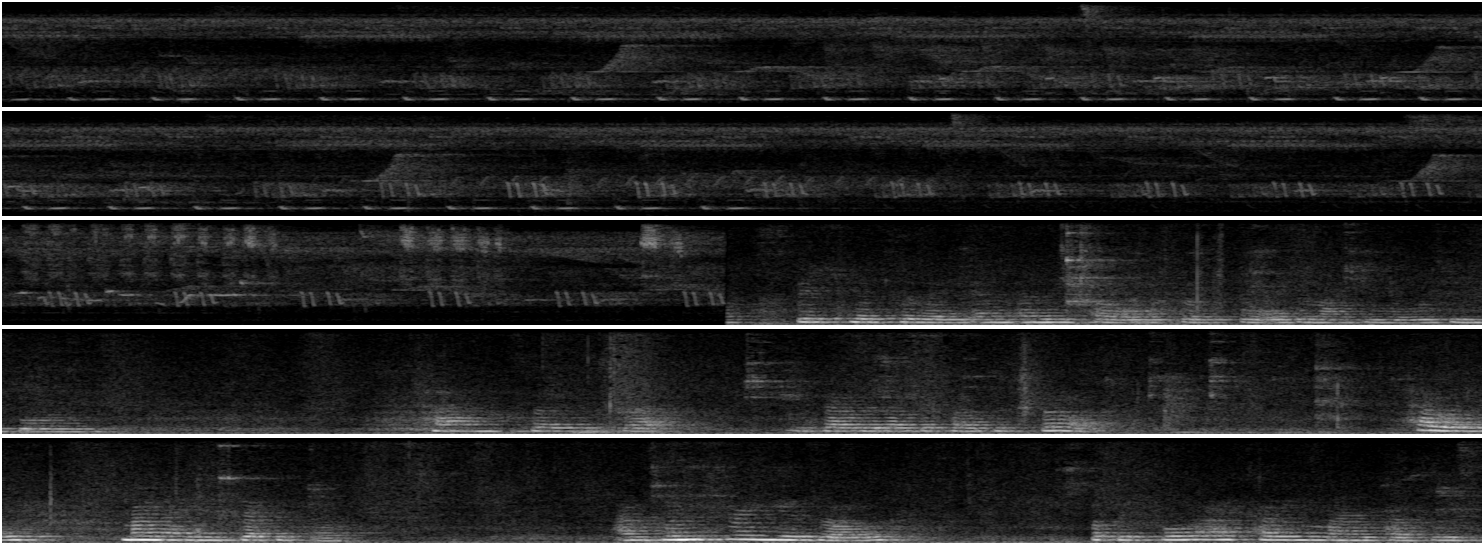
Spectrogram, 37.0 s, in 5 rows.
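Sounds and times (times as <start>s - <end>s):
bird chirps: 0.0s - 18.4s.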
